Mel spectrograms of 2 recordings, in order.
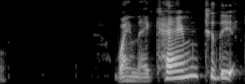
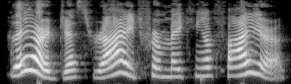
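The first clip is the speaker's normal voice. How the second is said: louder, higher excited exclamation; delighted cry; 4 semitones higher, 8 dB louder than usual. Acted. Joe admiring Betty's firewood, crying out excitedly. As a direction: cry out, pleased with the find. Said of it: "cried Joe".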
